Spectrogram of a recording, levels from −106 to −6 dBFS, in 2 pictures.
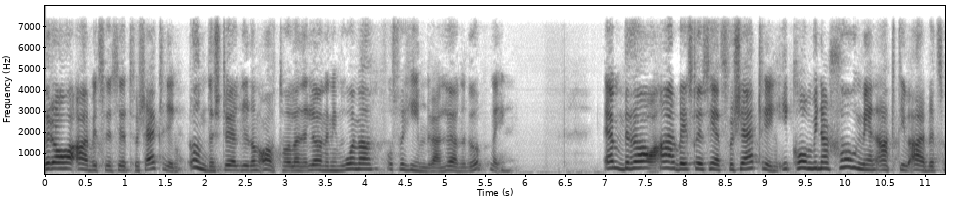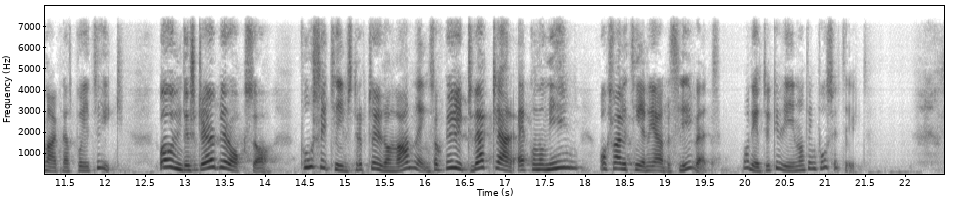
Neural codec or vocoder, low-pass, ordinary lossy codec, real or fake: codec, 16 kHz, 1 kbps, FreqCodec, larger model; 7.2 kHz; none; fake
